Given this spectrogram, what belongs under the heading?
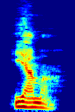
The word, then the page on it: yammer: Australian English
